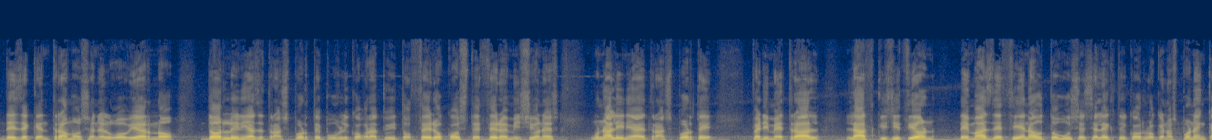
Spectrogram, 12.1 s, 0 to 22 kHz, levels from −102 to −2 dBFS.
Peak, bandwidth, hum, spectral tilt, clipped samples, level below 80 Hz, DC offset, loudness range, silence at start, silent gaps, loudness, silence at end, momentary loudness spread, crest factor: -8 dBFS; 16 kHz; none; -6 dB/octave; under 0.1%; -72 dBFS; under 0.1%; 2 LU; 0 s; none; -27 LUFS; 0 s; 7 LU; 18 dB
